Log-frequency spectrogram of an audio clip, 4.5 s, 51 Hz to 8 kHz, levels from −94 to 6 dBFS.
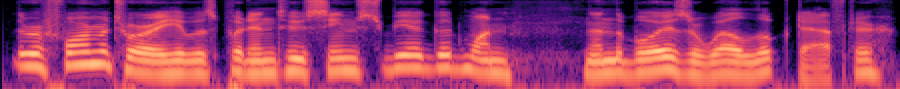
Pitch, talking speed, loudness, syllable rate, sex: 140 Hz, 255 wpm, -16 LUFS, 6.9 syllables/s, male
